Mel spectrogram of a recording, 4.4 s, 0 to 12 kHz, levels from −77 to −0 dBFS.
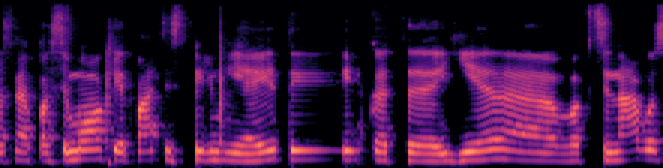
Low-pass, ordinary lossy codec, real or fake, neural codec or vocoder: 10.8 kHz; MP3, 96 kbps; fake; codec, 24 kHz, 3.1 kbps, DualCodec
